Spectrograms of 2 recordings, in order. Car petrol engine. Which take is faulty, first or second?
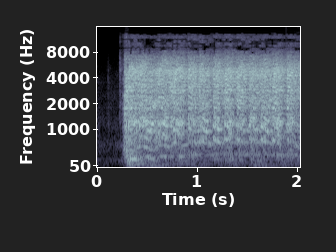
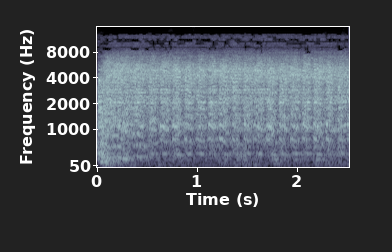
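second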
